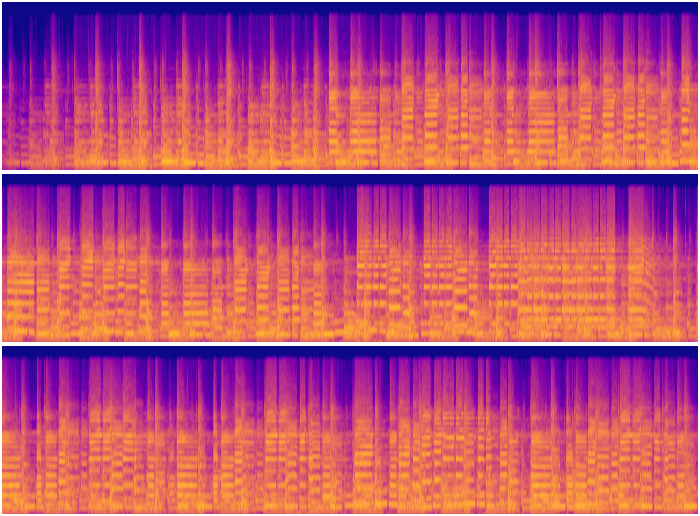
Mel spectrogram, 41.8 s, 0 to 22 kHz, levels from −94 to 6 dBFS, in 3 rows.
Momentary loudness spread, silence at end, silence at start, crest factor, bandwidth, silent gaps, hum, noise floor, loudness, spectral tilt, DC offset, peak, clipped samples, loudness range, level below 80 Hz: 7 LU; 0 s; 0.1 s; 12 dB; 16 kHz; none; none; -34 dBFS; -12 LUFS; -4.5 dB/octave; 0.2%; 0 dBFS; under 0.1%; 5 LU; -46 dBFS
